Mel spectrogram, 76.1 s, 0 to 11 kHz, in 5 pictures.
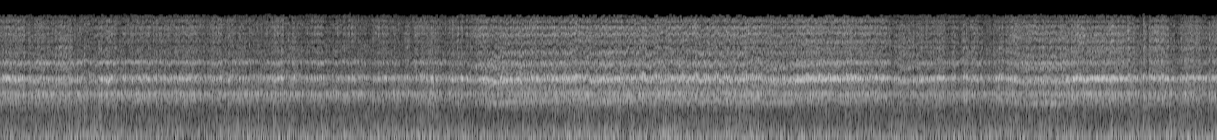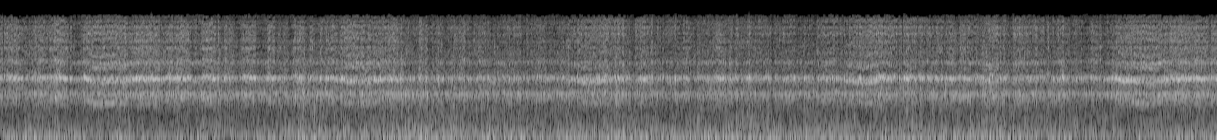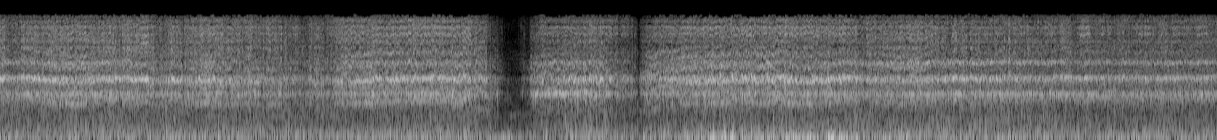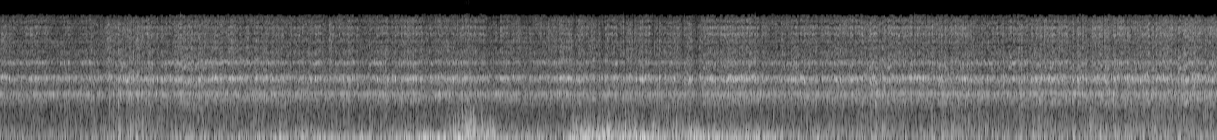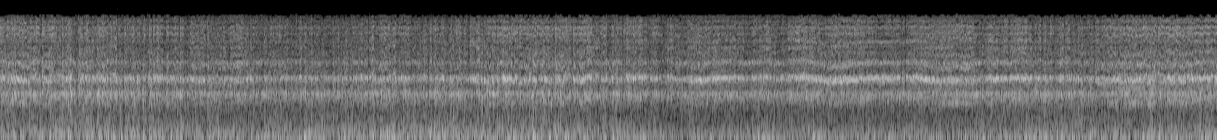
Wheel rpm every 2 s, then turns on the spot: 220, 230, 230, 200, 200, 230, 220, 240, 230, 230, 230, 230, 230, 230, 230, 220, 210, 200, 110, 140, 210, 230, 230, 230, 230, 240, 230, 230, 230, 230, 230, 230, 230, 220, 230, 230, 220, 210.
none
